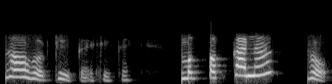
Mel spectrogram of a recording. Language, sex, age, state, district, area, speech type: Marathi, female, 30-45, Maharashtra, Nagpur, urban, conversation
